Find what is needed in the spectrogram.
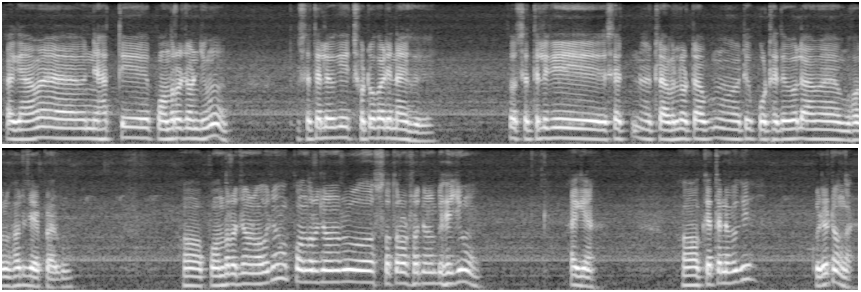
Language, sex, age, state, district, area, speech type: Odia, male, 18-30, Odisha, Subarnapur, urban, spontaneous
